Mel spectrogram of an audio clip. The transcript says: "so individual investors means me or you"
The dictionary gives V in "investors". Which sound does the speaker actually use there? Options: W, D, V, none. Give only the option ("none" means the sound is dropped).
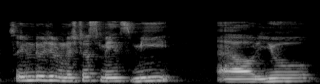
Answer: none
